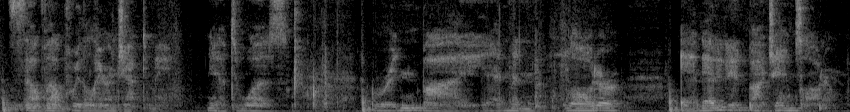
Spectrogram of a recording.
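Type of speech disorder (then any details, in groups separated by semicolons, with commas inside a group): Speech with a voice prosthesis; laryngectomy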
